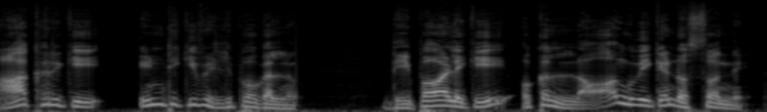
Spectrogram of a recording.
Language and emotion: Telugu, happy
